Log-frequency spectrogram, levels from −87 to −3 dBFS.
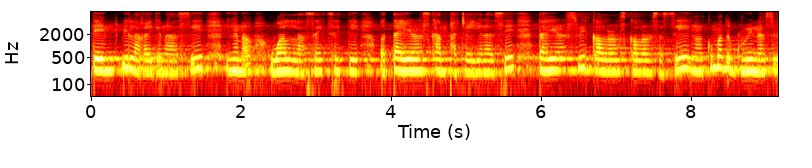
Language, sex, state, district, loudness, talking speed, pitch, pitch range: Nagamese, female, Nagaland, Dimapur, -18 LUFS, 175 wpm, 230 Hz, 220-240 Hz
